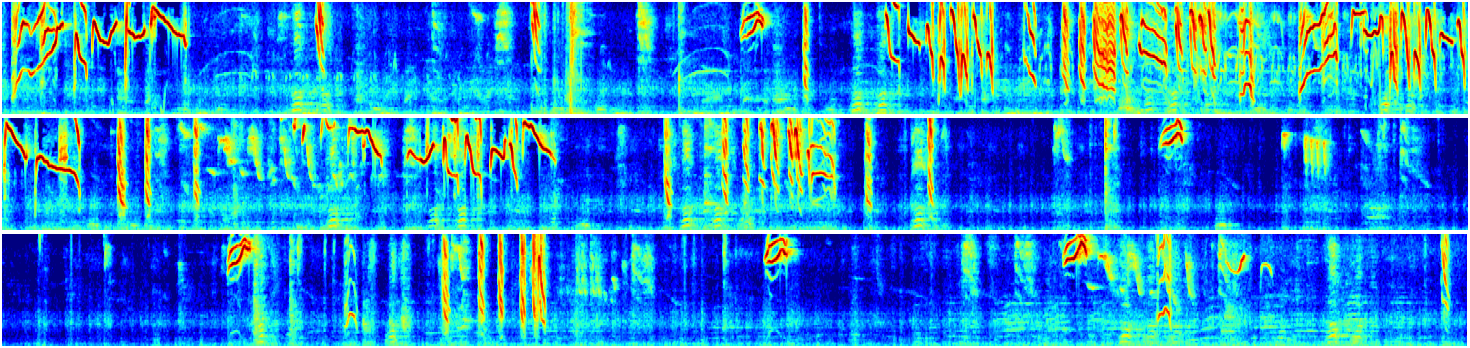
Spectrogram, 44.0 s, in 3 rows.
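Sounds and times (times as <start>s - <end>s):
pet bird warbling chirps: 0.0s - 20.4s, 21.2s - 24.2s, 26.2s - 26.6s, 31.5s - 36.0s, 36.9s - 37.3s, 38.9s - 43.0s, 43.6s - 43.9s.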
